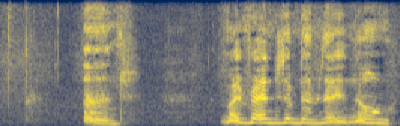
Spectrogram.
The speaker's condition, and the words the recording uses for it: Cerebral palsy. I try not to use big words because they take my breath away and it's too long to ... again.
